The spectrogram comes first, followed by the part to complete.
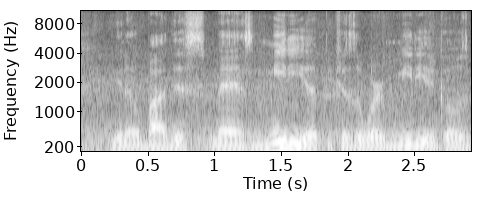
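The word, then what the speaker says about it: Medea: that up real quick this is media it's spelled m-e-d-e-a in greek mythology which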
